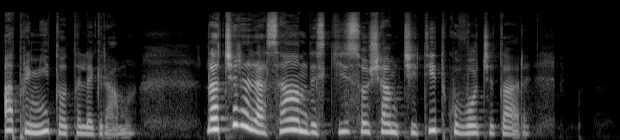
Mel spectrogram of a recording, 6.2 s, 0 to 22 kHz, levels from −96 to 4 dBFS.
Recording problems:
none

